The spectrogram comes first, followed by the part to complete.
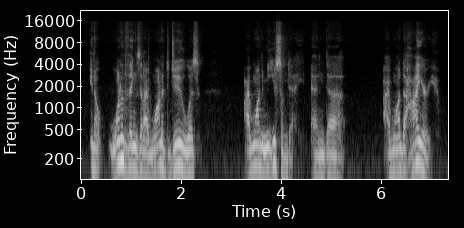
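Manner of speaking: tearful speech, talking through tears. Addressing someone whose mission they believed in, crying while speaking. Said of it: "I'm crying because".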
